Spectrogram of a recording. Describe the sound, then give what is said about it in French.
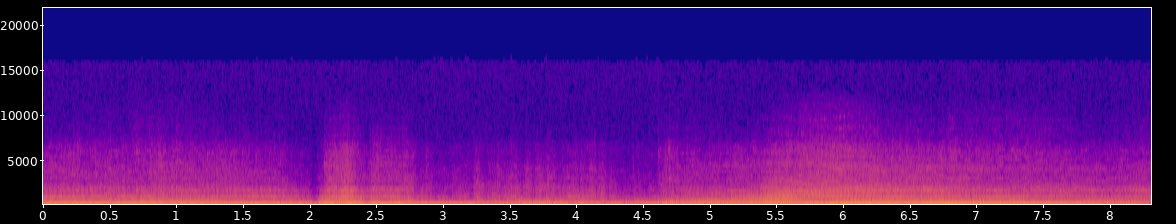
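A car engine hums steadily at moderate revs, briefly rising and dipping before settling into a smooth, gradual acceleration, heard from inside the vehicle with no talking, as the car is driven slowly through a built-up area. “On va relativement doucement parce qu'on est encore à l'agglomération, on ne peut pas aller trop vite.”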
